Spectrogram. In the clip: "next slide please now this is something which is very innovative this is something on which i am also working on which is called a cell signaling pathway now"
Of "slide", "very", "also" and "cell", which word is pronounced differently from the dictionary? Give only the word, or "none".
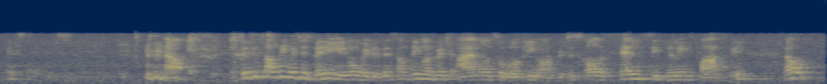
slide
